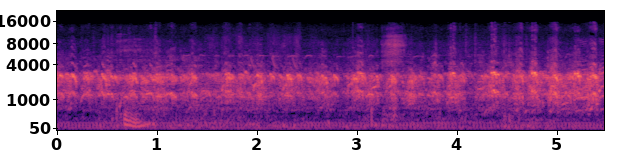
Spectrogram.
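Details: A dense chorus of southern carmine bee-eaters back at their nesting holes in a bank of the Zambezi River, Zambia: many overlapping rolling, throaty calls blend into a steady, busy chatter with no pause.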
